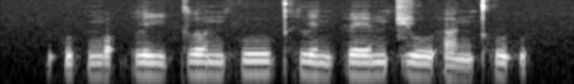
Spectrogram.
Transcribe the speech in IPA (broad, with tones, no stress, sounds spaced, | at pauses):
ʔ u˨˩ k̚ ŋ ɔ˨˩ ʔ p l iː˨˩ k l o˧ n f uː˦˥ kʰ l i˨˩ n p eː˦˥ m t͡ɕ uː˧ ʔ a˩˦ ŋ kʰ u˦˥ ʔ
